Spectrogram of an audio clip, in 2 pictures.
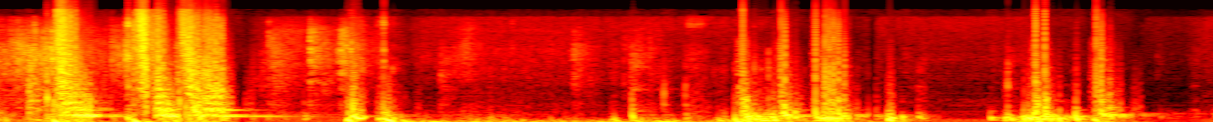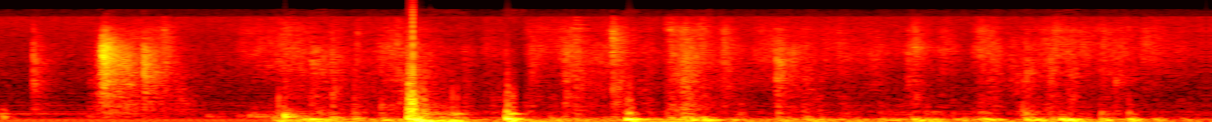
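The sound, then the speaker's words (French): Wooden drawers of a secretary desk in an apartment are yanked open and shoved shut in a rapid flurry of sharp knocks and scrapes, followed by quieter rummaging and shuffling as a man searches through the items. “Les tiroirs du secrétaire.”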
